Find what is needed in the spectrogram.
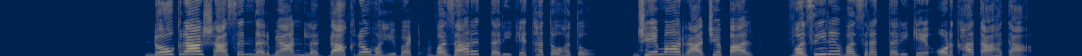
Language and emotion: Gujarati, neutral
